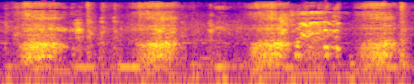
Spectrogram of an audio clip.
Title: Funny snoring #funny #fyp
